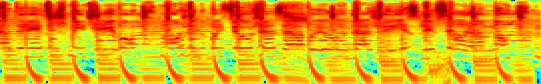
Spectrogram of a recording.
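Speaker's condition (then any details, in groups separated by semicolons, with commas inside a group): No condition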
